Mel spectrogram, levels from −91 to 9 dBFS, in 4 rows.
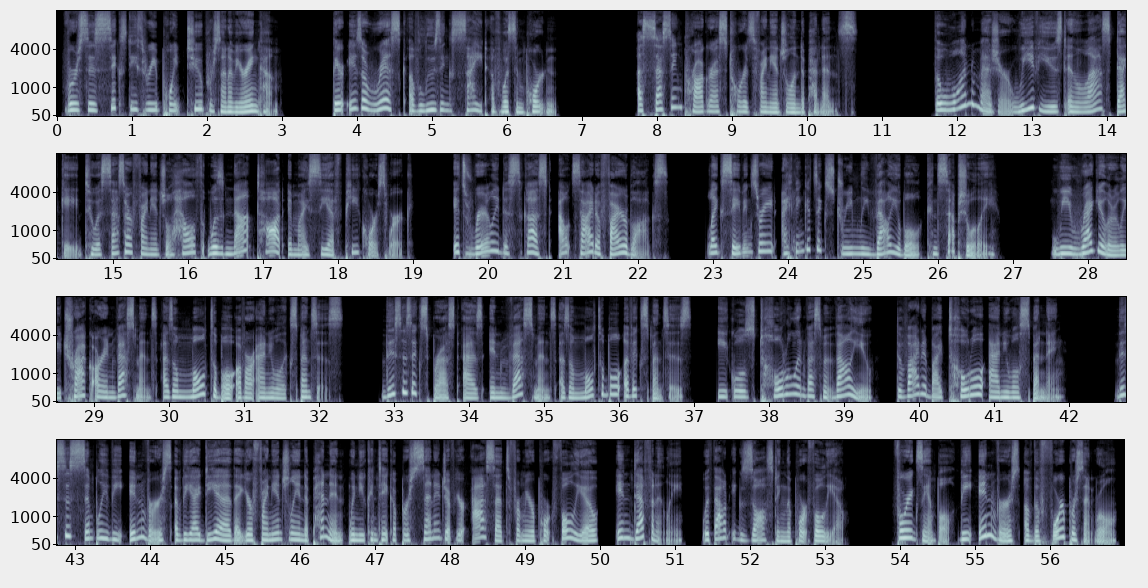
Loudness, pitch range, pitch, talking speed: -19 LUFS, 180-245 Hz, 210 Hz, 135 wpm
